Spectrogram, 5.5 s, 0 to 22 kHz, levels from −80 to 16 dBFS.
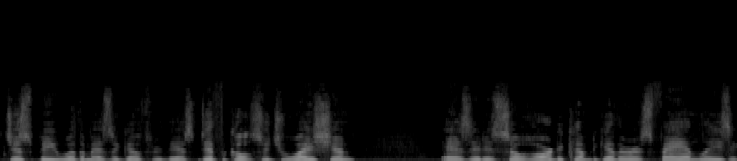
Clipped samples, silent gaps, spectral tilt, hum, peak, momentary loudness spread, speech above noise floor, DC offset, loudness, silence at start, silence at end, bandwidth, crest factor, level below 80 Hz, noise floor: under 0.1%; none; -6.5 dB/octave; none; -18 dBFS; 5 LU; 31 dB; under 0.1%; -35 LUFS; 0.05 s; 0 s; 11 kHz; 18 dB; -66 dBFS; -65 dBFS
